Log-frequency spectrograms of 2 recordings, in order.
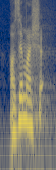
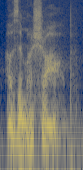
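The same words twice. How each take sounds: First: Said in the usual way. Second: "I was in my shop" whispered, as if it dawns; awed whisper. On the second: Shown as a demonstration. Preacher whispering the line as a grateful realization. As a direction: breathe it out in wonder. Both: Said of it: "Think about a year ago".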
